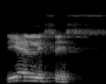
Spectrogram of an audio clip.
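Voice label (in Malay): "dialisis", Malay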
